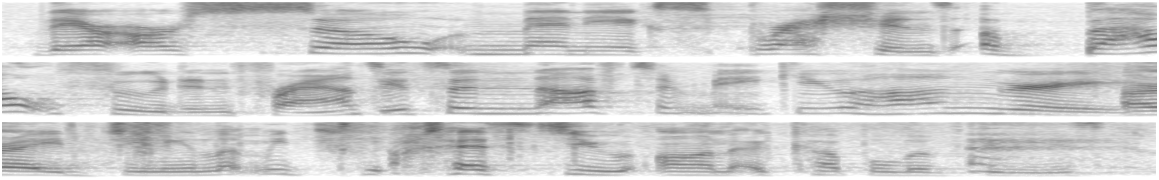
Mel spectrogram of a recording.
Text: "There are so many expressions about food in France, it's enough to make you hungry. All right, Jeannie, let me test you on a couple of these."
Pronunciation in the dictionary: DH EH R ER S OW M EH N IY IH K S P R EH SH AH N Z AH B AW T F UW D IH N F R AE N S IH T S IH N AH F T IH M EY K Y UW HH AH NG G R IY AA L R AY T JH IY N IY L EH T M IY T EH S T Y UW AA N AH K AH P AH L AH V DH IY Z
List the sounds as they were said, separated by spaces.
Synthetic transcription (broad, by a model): DH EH R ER S OW M EH N IY IH K S P R EH SH AH N Z AH B AW T F UW D IH N F R AE N S IH T S IH N AH F T IH M EY K Y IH HH AH NG G R IY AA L R AY T JH IY N IY L EH T M IY T EH S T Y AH N AH K AH P L AH V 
